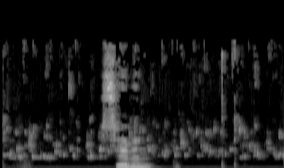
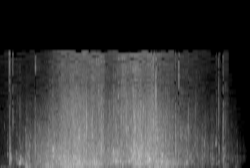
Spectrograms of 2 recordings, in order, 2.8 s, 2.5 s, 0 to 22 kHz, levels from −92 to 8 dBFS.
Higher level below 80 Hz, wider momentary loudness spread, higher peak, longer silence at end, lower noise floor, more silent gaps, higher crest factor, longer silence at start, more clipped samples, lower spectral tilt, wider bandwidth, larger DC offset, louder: second, -76 dBFS vs -64 dBFS; first, 24 LU vs 17 LU; second, -10 dBFS vs -6 dBFS; second, 0 s vs 0.25 s; about the same, -51 dBFS vs -48 dBFS; neither; about the same, 24 dB vs 20 dB; about the same, 0.05 s vs 0.1 s; neither; first, -2.5 dB/octave vs -0.5 dB/octave; about the same, 17 kHz vs 15.5 kHz; neither; second, -26 LUFS vs -23 LUFS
